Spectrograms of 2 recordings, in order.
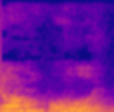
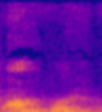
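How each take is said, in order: First: The word begins with an r sound. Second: The word begins without an r sound. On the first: "যেমন আমরা বলি রংপুর" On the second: "রংপুরকে আমরা বলি অংপুর"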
